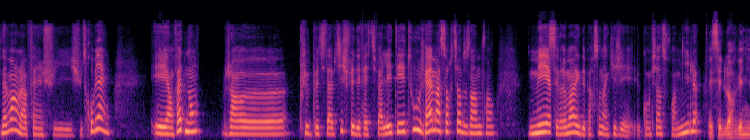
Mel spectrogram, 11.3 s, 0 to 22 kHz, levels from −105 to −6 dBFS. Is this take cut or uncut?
cut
